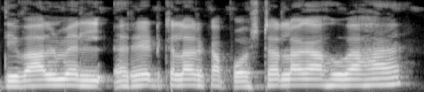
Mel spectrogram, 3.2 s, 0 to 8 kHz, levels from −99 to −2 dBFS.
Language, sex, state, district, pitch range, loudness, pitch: Hindi, male, Jharkhand, Palamu, 140-150 Hz, -16 LUFS, 150 Hz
